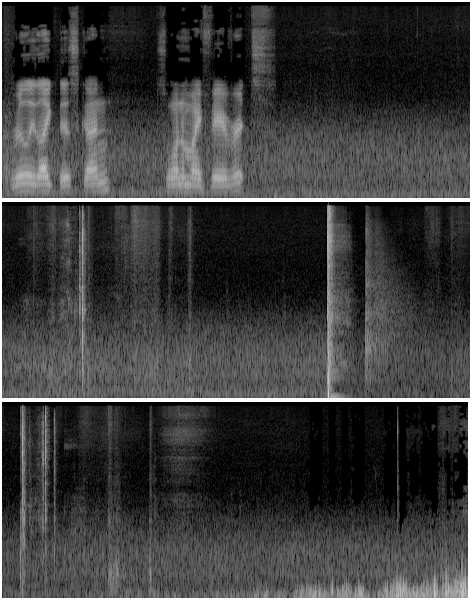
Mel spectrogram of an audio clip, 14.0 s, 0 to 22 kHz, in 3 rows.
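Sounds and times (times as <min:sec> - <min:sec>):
pellet rifle shot crack: 0:08.0 - 0:09.0.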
